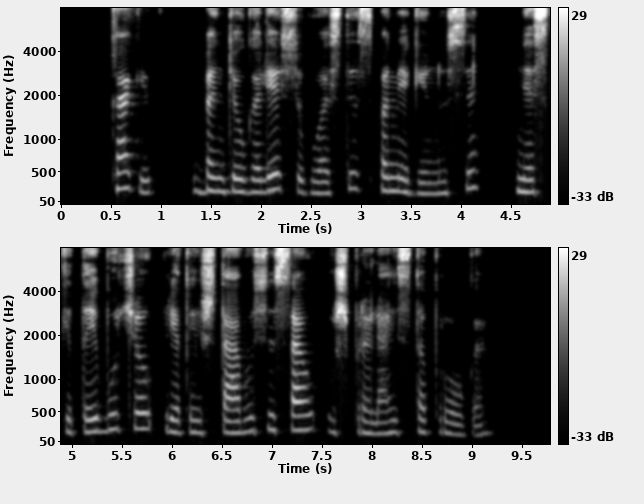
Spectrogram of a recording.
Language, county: Lithuanian, Vilnius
